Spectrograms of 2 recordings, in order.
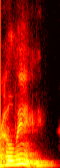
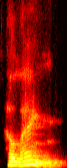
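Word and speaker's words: Helene: So, for as long as I've known about her books, I've called her Helen. Turns out it's pronounced Hela.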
